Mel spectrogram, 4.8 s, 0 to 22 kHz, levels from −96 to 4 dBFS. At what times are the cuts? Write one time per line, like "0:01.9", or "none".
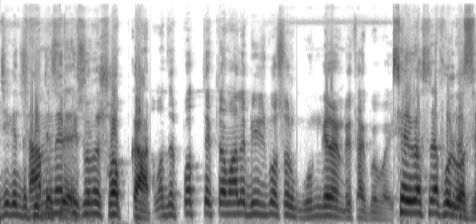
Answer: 0:01.5
0:03.0
0:03.9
